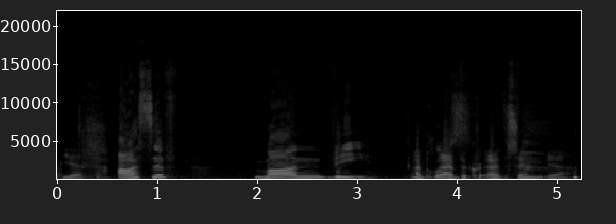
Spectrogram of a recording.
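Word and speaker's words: Aasif Mandvi: And I also like the other actor, which I had to really work on pronouncing his name. Yes. Asif Manvi.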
